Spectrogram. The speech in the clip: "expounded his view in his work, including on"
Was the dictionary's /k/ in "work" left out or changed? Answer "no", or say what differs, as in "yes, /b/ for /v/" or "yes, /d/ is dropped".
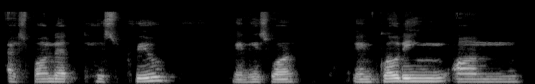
yes, /k/ is dropped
